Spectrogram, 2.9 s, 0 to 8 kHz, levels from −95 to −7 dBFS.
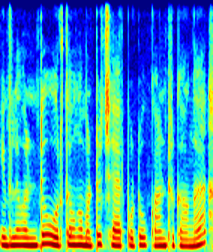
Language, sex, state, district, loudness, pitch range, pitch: Tamil, female, Tamil Nadu, Nilgiris, -11 LUFS, 230-250 Hz, 240 Hz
